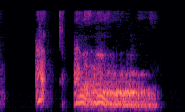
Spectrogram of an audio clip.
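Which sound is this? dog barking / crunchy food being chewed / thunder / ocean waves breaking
dog barking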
